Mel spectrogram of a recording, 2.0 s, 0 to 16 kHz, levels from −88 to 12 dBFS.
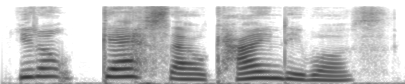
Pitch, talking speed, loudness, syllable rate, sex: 260 Hz, 205 wpm, -16 LUFS, 4.1 syllables/s, female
